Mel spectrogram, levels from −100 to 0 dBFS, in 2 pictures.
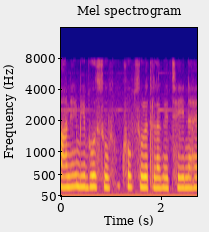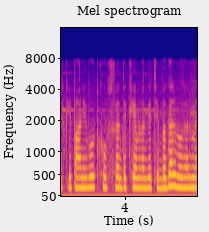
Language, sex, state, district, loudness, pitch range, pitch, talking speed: Maithili, female, Bihar, Purnia, -16 LUFS, 220-235 Hz, 225 Hz, 220 wpm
